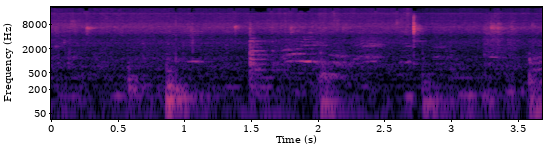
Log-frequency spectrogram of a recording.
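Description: Spiced eggplant fries in a pan and is stirred, with a low sizzle under irregular scraping and knocks of a spoon against the pan.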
